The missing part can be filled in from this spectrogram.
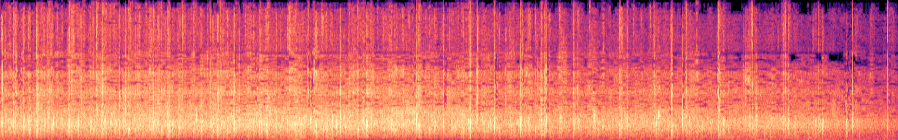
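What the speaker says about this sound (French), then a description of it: "Si vous voulez, vous pouvez applaudir un peu," Dense, continuous applause from a crowd at the official invitation ceremony for the Paris Olympics, loud and steady throughout with little letup.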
